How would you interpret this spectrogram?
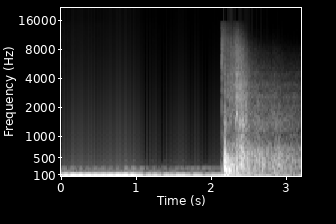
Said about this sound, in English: We got fired upon. A shot rang out. We head for cover. The shot came from across the canyon,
